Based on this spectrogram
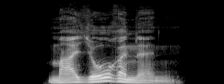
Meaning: plural of Majorin
- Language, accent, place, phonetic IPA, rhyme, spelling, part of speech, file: German, Germany, Berlin, [maˈjoːʁɪnən], -oːʁɪnən, Majorinnen, noun, De-Majorinnen.ogg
